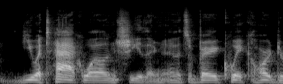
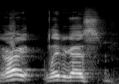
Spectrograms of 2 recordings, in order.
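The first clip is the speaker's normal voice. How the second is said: breezy goodbye; 7 semitones higher, 5 dB louder than usual. Pretend. Breezy goodbye voiced by a character.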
